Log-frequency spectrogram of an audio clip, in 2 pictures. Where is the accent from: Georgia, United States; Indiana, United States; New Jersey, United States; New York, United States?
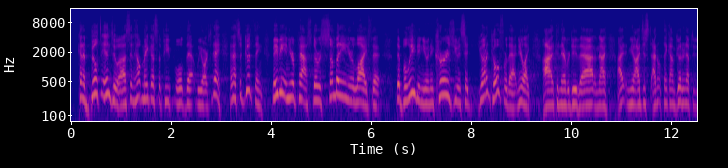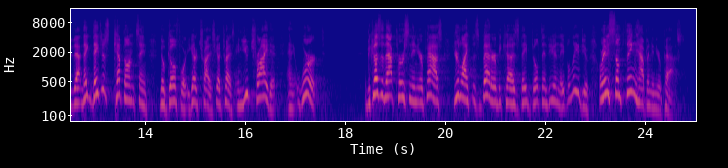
Indiana, United States; northern; in my hometown in northern Indiana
